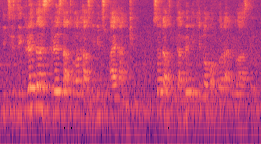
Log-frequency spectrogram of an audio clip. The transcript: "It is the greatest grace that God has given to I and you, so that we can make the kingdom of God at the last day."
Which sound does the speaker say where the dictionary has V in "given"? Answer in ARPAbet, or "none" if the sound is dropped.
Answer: B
